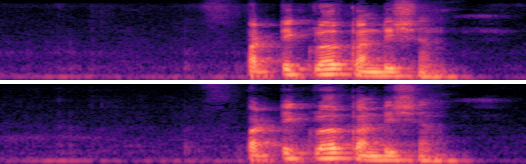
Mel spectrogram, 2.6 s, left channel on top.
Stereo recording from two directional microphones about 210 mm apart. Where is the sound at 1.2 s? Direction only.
35° left (ahead or behind).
